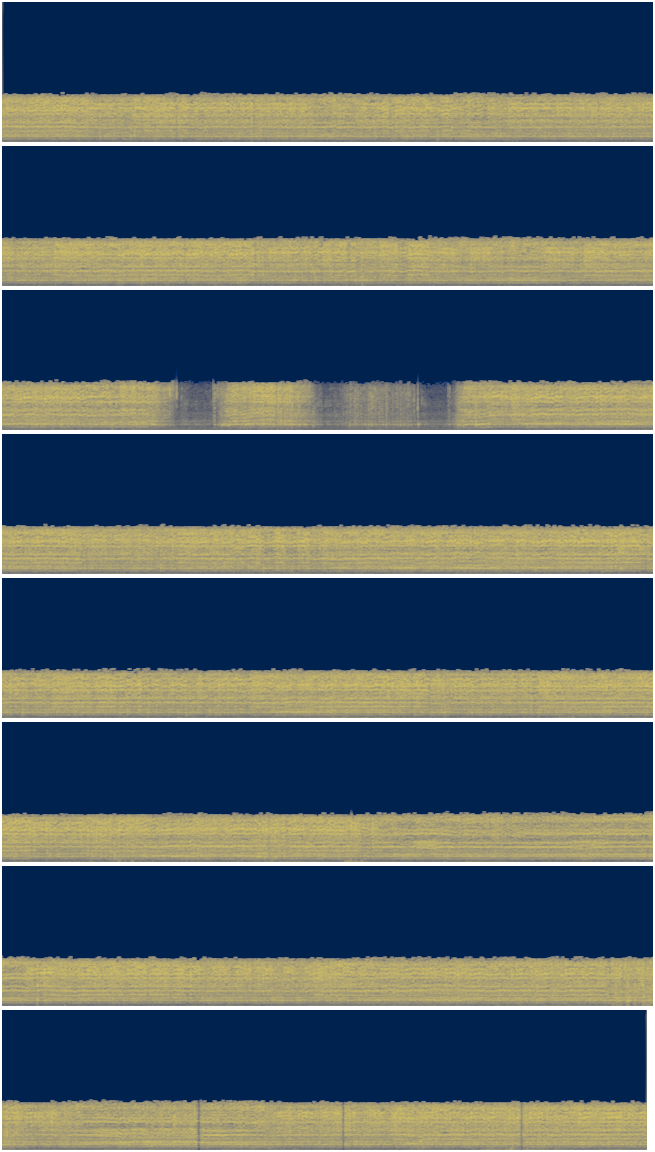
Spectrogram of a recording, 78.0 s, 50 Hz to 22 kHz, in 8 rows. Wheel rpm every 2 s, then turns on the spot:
160, 160, 160, 160, 160, 160, 160, 160, 160, 160, 120, 70, 30, 130, 170, 170, 160, 160, 160, 160, 170, 160, 170, 160, 170, 160, 170, 160, 160, 170, 170, 160, 160, 160, 170, 160, 160, 160, 170.
none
